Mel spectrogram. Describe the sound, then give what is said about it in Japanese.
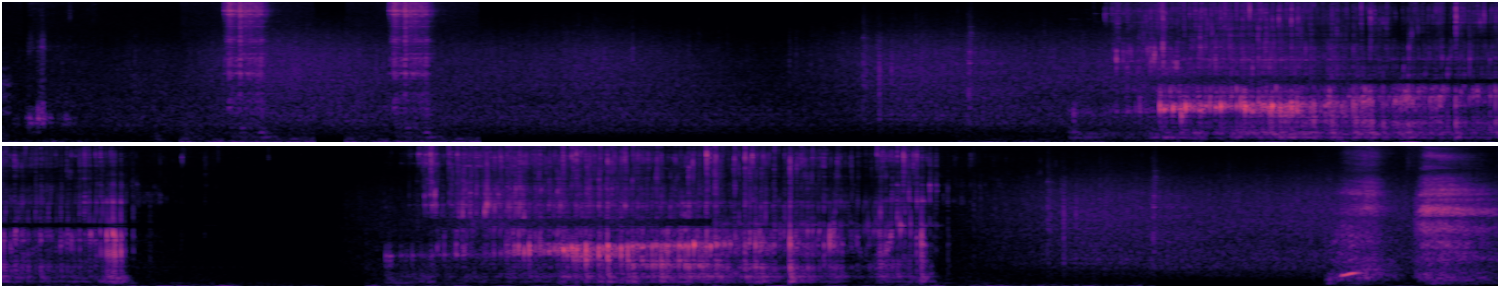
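Hot water for tea poured first into cups to cool and then into a small Japanese teapot holding tea leaves: two steady streaming pours of several seconds each, with a few light clinks before and after. “お茶の葉がびっくりしないように一旦お湯のみで冷ましてからお急須に移して。”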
